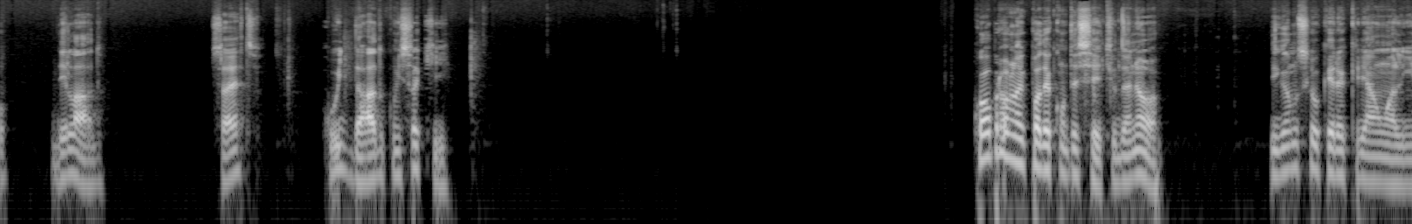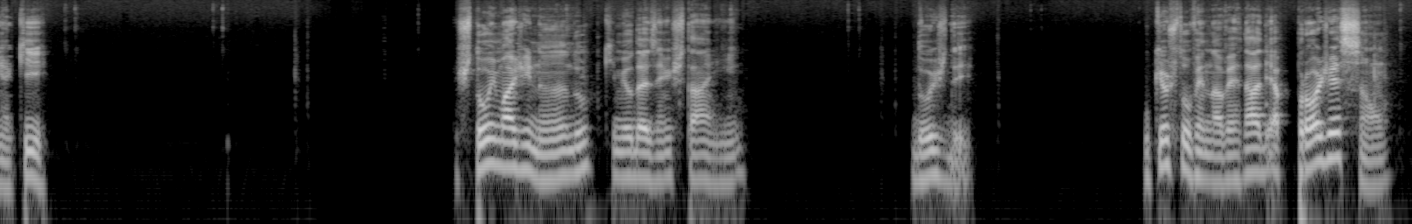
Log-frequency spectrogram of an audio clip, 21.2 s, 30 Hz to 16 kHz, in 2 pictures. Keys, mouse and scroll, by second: 4.9 click, 8.0 Escape, 8.3 Escape, 8.7 ', 9.0 Return, 10.9 click, 12.1 click, 12.7 Return, 13.3 Return, 13.5 click, 14.6 click, 14.8 Return, 15.5 Return, 15.9 click, 16.8 click, 17.0 Return, 17.9 Return, 18.2 click, 19.7 click, 19.9 Return, 20.8 Return, 20.9 click.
